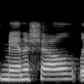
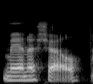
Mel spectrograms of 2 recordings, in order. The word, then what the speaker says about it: Manashil: It's Manashil, like man, it's a shell, Manashil.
